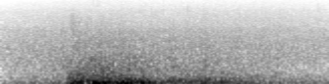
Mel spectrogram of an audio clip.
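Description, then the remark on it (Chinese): A deep rumble of thunder outside rolls in suddenly and lingers for a few seconds before fading, with a steady hiss of rain underneath, moderately loud. “你听，外面还在打雷，我一个人睡会害怕的。”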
